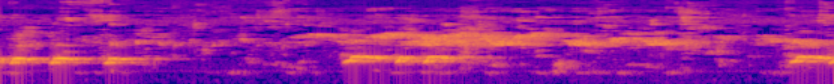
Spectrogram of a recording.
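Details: Perkutut, or zebra dove, kept by an owner, gives short, pulsing, purring coo phrases at the start and end, while a higher, thin, chattering bird call fills the middle stretch.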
